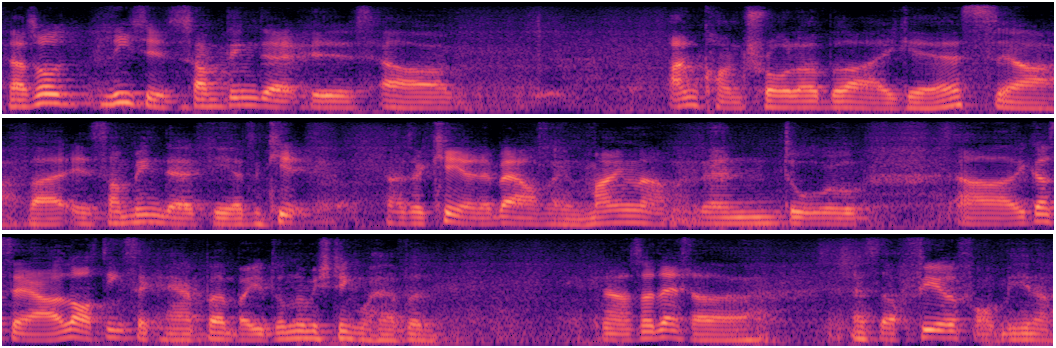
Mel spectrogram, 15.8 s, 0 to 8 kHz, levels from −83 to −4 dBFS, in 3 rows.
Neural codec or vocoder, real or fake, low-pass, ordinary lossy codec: codec, 16 kHz, 1 kbps, X-Codec, WavLM features, trained on Multilingual LibriSpeech; fake; 7.2 kHz; none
